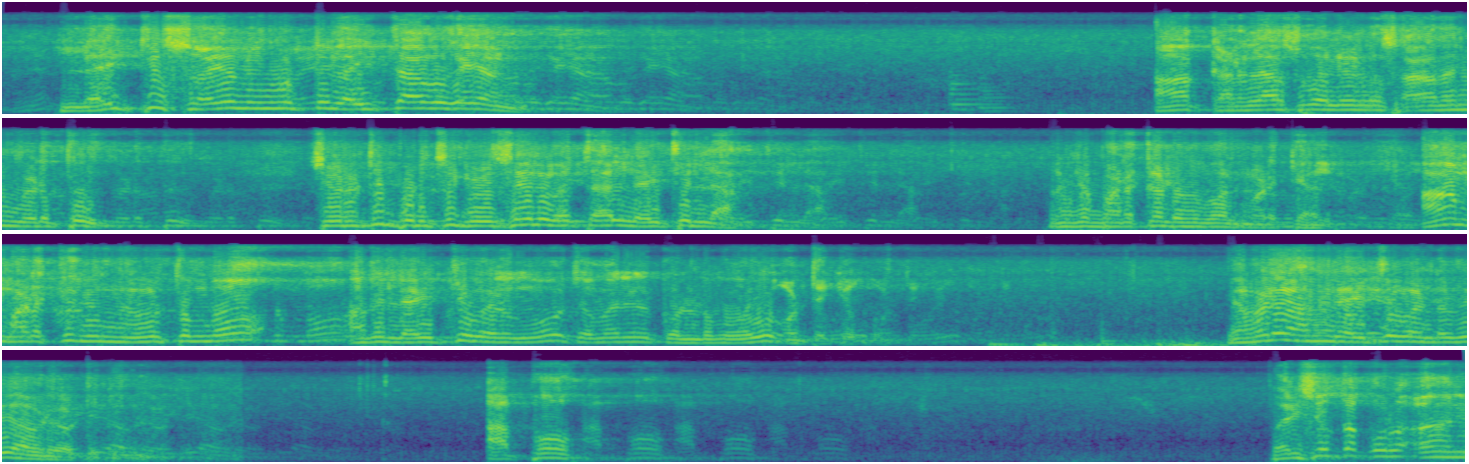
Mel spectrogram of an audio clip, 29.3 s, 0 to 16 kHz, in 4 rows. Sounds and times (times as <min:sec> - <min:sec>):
Male speech, man speaking: 0:00.1 - 0:03.1, 0:05.8 - 0:11.6, 0:12.6 - 0:19.2, 0:20.8 - 0:23.0, 0:24.4 - 0:25.0, 0:28.3 - 0:29.2.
